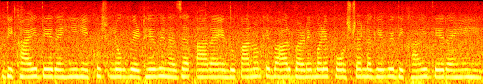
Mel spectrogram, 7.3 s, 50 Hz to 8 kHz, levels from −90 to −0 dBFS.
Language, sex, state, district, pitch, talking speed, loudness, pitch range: Hindi, female, Madhya Pradesh, Dhar, 225 Hz, 200 wpm, -11 LUFS, 220-230 Hz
